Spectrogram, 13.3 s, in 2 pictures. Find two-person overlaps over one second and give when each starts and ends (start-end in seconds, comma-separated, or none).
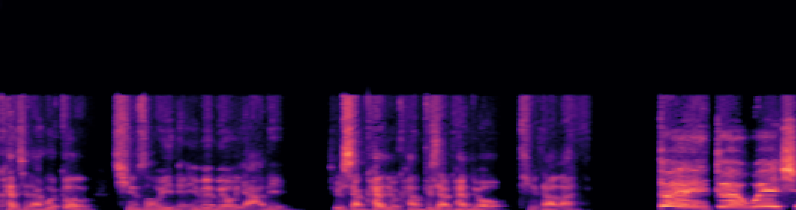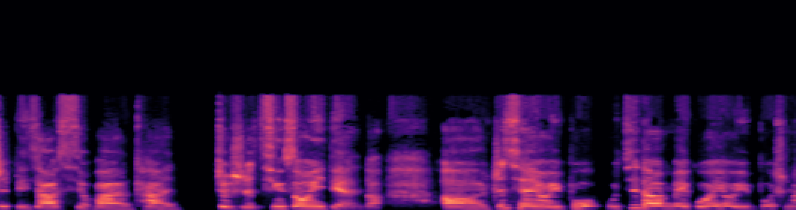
none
